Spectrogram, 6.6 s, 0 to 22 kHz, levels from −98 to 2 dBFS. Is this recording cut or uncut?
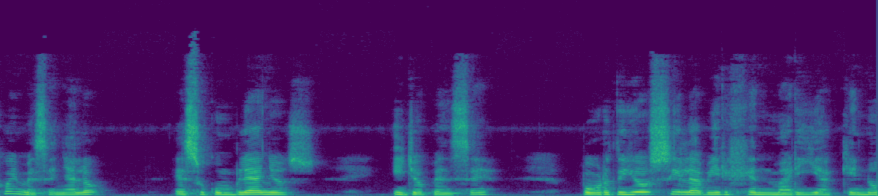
uncut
